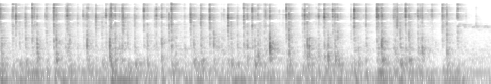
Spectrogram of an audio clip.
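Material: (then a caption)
Plastic. Long red acrylic nails type rapidly on a full-size white plastic computer keyboard with a numpad and hollow keys, lying on a world map. The result is a steady stream of quick, bright, clicky taps that die away instantly, trailing off into quiet just before the end.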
